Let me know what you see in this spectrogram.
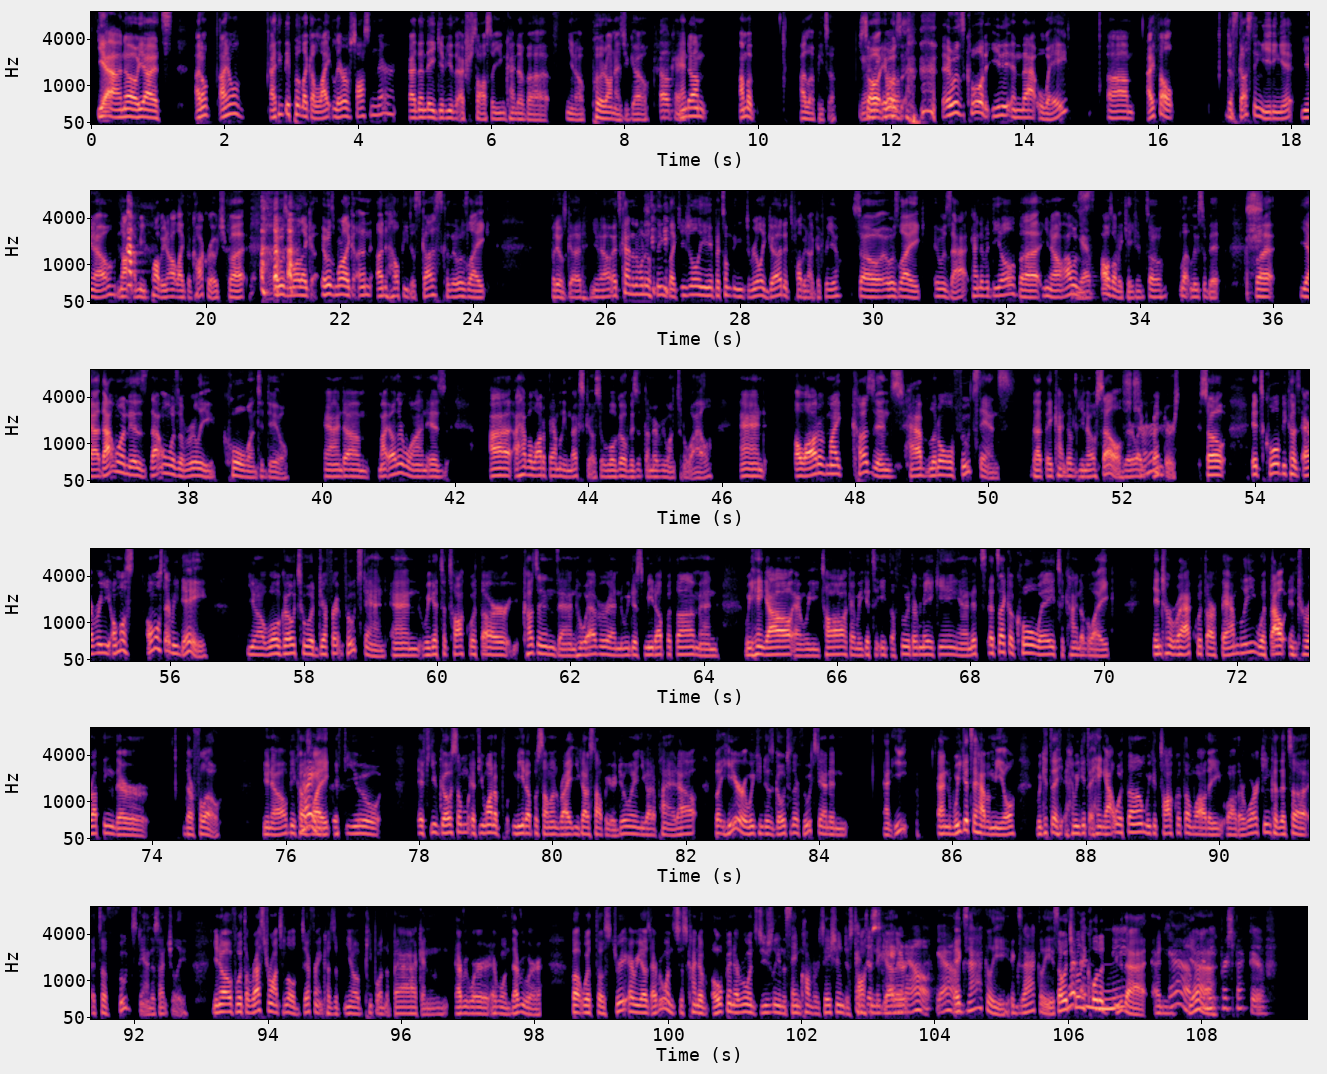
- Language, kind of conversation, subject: English, unstructured, What is the most unforgettable street food you discovered while traveling, and what made it special?
- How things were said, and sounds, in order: chuckle; chuckle; laugh; laugh; other noise; lip smack; tapping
